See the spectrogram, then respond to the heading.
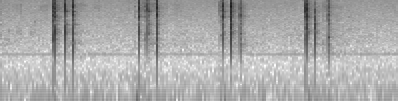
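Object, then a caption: Small closed metal mint tin. Fingernails tap fast on a small, closed, hollow rectangular metal Altoids mint tin held near the microphone. Thirteen sharp, bright clicks come in quick groups of three with almost no ring. A low rumble and a faint steady hum sit underneath.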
